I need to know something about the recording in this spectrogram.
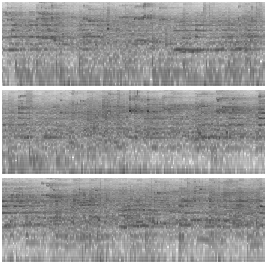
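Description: A basketball being dribbled on a hardwood court during live play in a gym, with shouts from players and the crowd around it.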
